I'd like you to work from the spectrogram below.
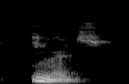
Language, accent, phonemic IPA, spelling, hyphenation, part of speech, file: English, Southern England, /ˈɪnɹəʊdz/, inroads, in‧roads, noun, LL-Q1860 (eng)-inroads.wav
- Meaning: plural of inroad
